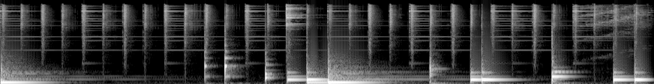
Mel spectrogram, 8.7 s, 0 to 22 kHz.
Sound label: Ballad-110bpm, Latin Percussion; Ableton; Factory Packs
